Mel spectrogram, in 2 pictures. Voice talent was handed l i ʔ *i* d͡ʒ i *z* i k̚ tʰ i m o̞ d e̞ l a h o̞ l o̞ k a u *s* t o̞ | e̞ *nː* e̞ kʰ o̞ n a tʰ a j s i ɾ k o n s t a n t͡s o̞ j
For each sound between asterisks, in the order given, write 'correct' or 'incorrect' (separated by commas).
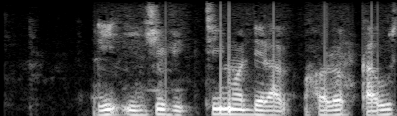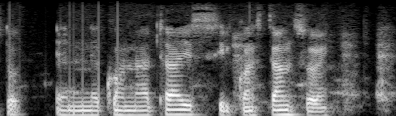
correct, incorrect, correct, correct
